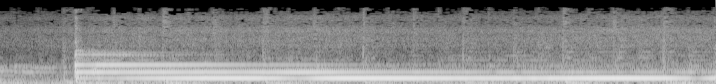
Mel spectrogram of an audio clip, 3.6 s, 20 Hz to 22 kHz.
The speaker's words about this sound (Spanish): Y así es como ha sonado la campana de la paz en recuerdo de las más de 200.000 víctimas mortales que las bombas nucleares dejaron en esa ciudad.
